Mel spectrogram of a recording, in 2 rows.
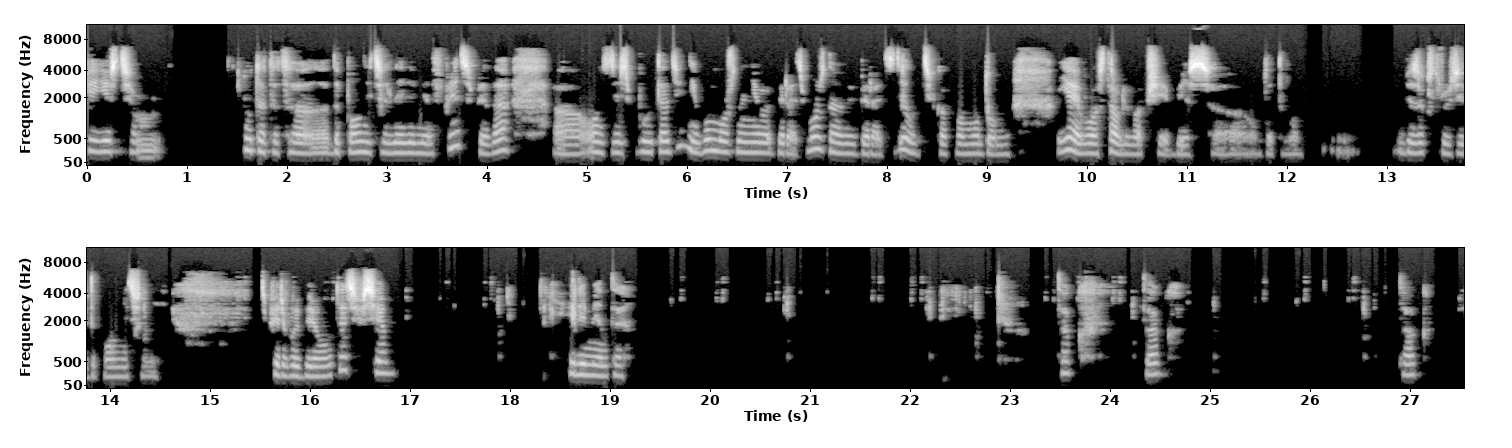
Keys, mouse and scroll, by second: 0.7-6.3 middle drag, 6.5 middle click, 9.8-11.6 right drag, 10.4-11.8 drag, 11.8-13.5 middle drag, 13.5 right click, 14.4-16.0 middle drag, 16.1 middle click, 16.1 right click, 16.4-19.4 middle drag, 19.4 click, 19.5 middle click, 20.0 right click, 20.8-26.4 middle drag, 26.4 right click, 26.7-27.5 middle drag.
